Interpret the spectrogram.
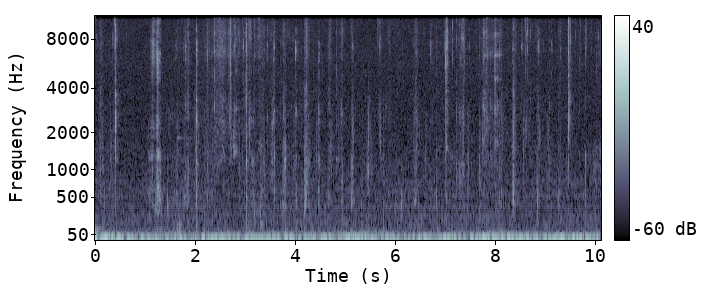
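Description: Close-miked mouth sounds of chewing a mouthful of curry rice: irregular clicks and smacks.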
